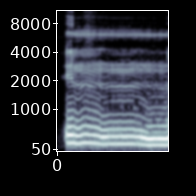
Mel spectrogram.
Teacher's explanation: এটি হচ্ছে ওয়াজিব গুন্না গুনগুন করে পড়তে হবে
